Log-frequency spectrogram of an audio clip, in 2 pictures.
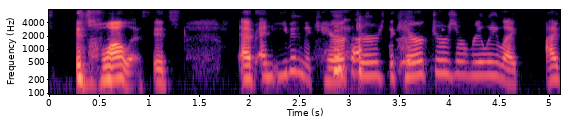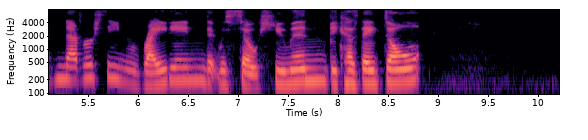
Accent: United States; as an American

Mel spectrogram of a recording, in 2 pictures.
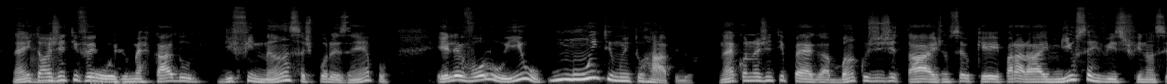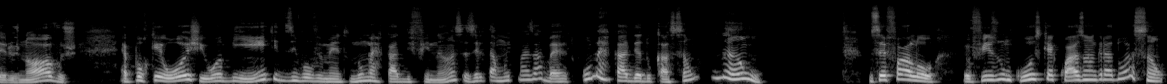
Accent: Recife, Pernambuco, Brazil; moved away as an adult; also born or lived in Santiago, Chile; Eu sou de Recife, estou em Recife

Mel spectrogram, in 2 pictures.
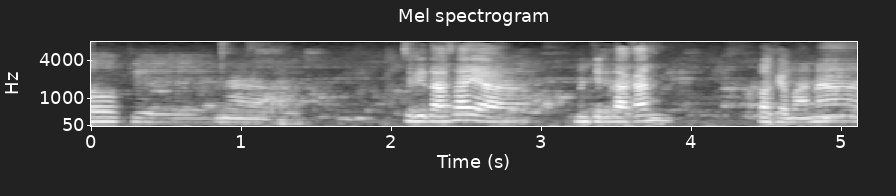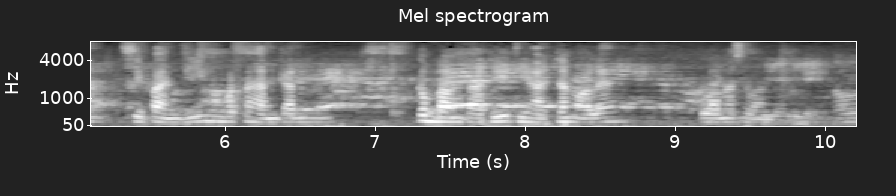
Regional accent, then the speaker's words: Malang, East Java, Indonesia; kalau Wijaya Kusuma saya ngambil dari daerah saya sendiri yaitu di Malang hmm. yaitu kota Malang itu dari wayang topeng Malang

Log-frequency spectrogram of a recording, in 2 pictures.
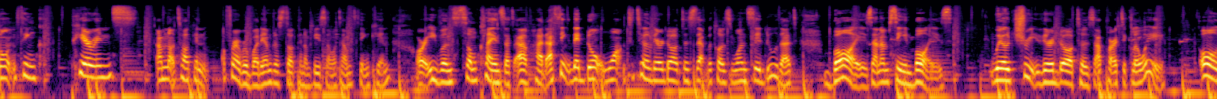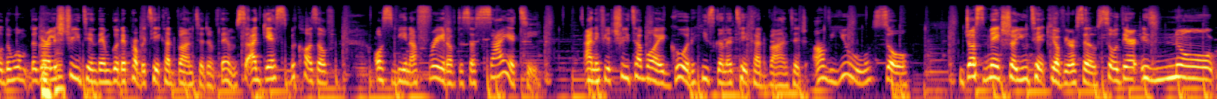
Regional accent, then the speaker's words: Nigeria; also born or lived in Jamaica; I'm Nigerian

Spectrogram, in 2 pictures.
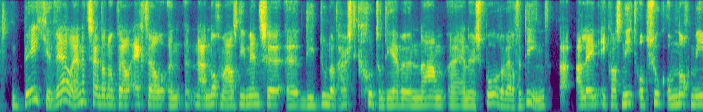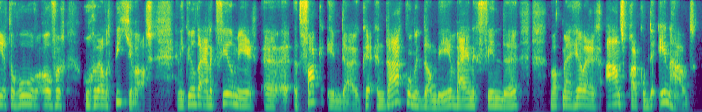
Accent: North Brabant, Netherlands; accent: West Brabant; now in Dieren, Netherlands; geboren in West-Brabant overigens. En dat horen mensen ook nog wel eens aan mijn tongval

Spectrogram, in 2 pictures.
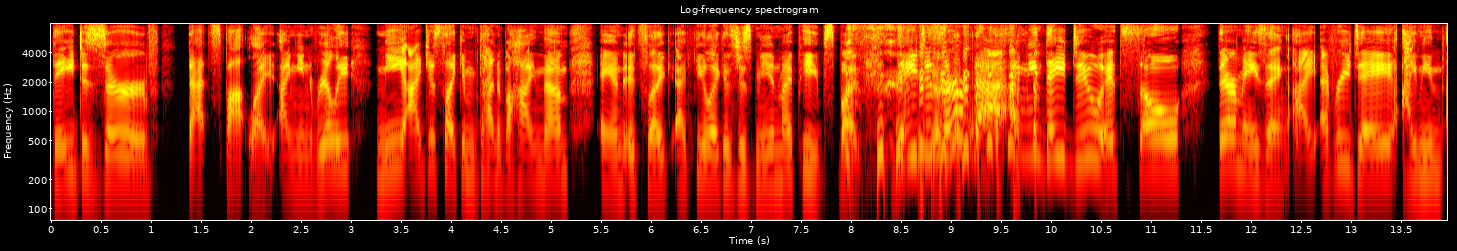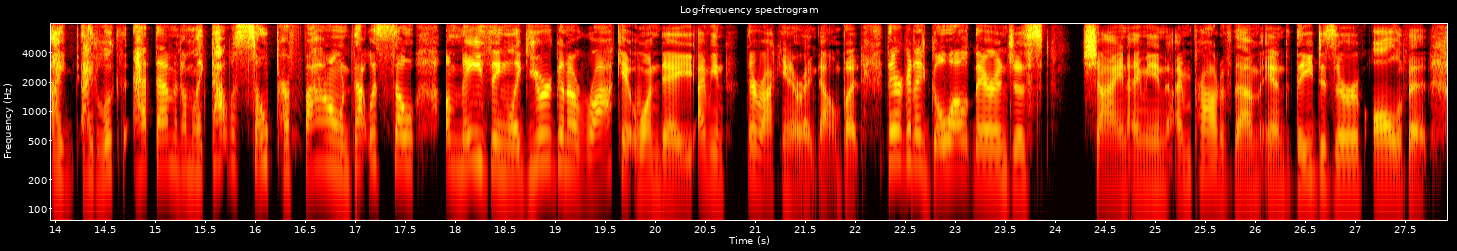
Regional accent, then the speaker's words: Wisconsin, United States; I'm from Wisconsin

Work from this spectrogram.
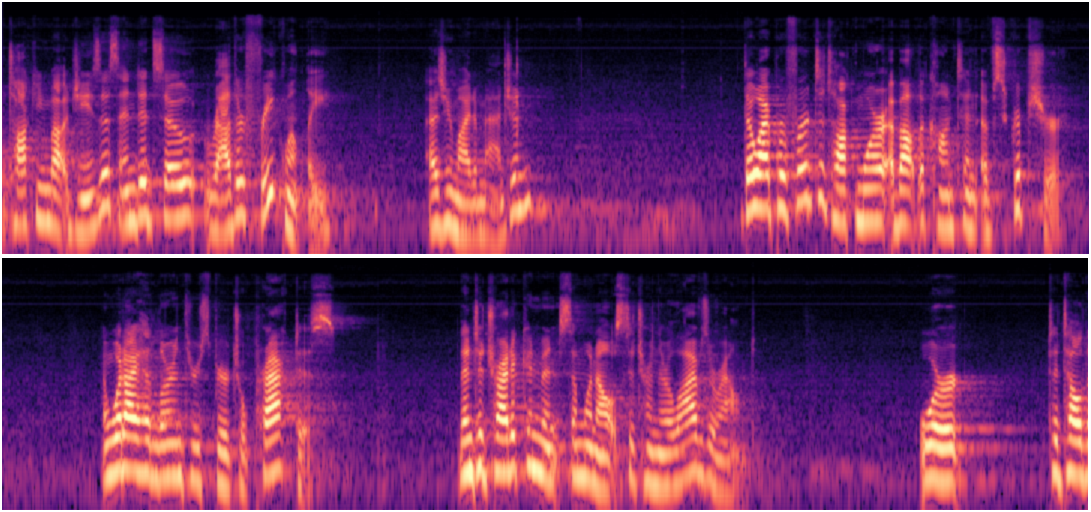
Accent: the Bible Belt, United States; growing up in the Bible Belt

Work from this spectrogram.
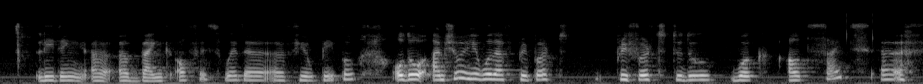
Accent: Anzegem, Flanders, Belgium; now in Ghent, Belgium; I was born in West Flanders, in the west of Flanders, in a little place called Anzeghem. I grew up in Anzeghem.

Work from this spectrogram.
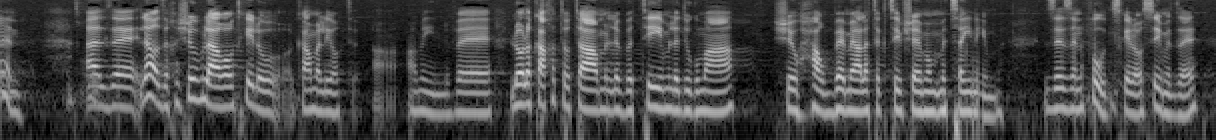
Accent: London, United Kingdom; Hebrew is a second language; moved away as an adult; also born or lived in Jerusalem; now in Ra'anana, Israel; אני נולדתי וגדלתי בלונדון

